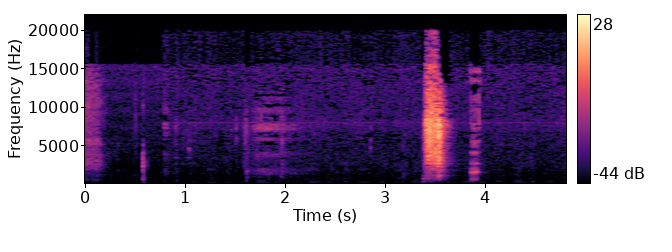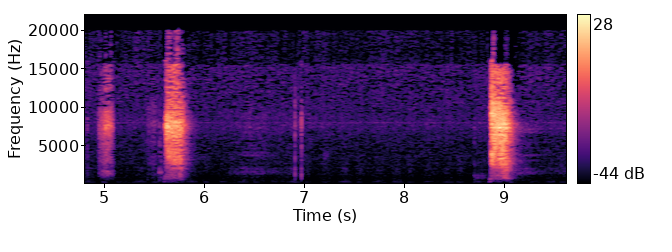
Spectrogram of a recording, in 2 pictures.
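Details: Cat or dog in a sneezing and yawning animal compilation: several short, sharp sneezes in a quiet room with a faint steady hum. Animal sneezing.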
